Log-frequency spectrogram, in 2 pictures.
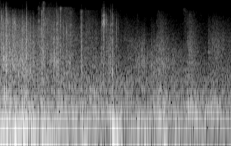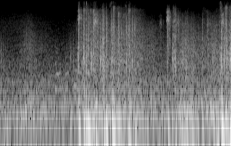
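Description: Massed musket volleys from infantry units in the Napoleon Total War video game, a dense, continuous crackle of overlapping shots with heavier bursts at the start and again near the end, sustained and loud throughout.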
